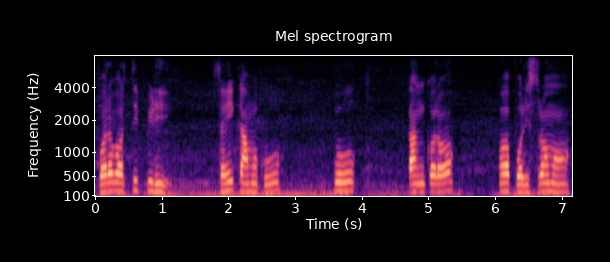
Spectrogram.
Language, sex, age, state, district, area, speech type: Odia, male, 18-30, Odisha, Balangir, urban, spontaneous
